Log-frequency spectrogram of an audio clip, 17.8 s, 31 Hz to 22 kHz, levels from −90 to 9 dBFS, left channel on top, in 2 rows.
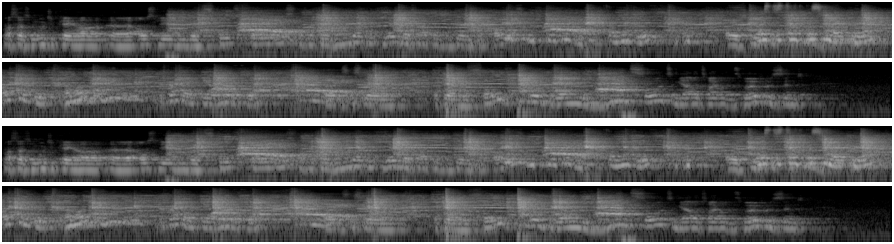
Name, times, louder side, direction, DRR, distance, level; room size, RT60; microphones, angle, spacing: voice 1, 0.0-5.2 5.7-5.8 6.6-6.7 7.2-8.2 8.4-8.6 9.6-12.8 13.2-16.9, equal, 20° left, -3 dB, 3.4 m, -40 dB
sound 1, 1.6-15.1, right 2 dB, 80° right, 6.5 m, -33 dB
voice 2, 5.0-5.8 6.0-6.9 7.5-9.8 12.0-12.2, equal, 5° left, -3 dB, 3.6 m, -37 dB
24.0 x 12.5 x 2.8 m, 1.0 s
head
